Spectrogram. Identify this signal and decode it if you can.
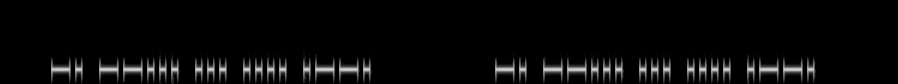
Morse code, heard as a keyed tone, about 20 wpm, 700 Hz. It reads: N7SHP N7SHP
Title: USA Call Signs - 5 Characters - Repeated 2x - 20wpm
